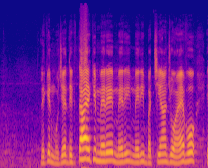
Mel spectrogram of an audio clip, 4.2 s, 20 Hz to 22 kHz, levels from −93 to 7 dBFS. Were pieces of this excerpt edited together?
no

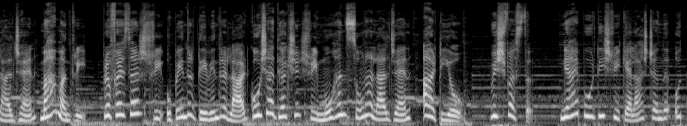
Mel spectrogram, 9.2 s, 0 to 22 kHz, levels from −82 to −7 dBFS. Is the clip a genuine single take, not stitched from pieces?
no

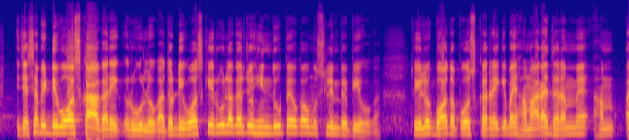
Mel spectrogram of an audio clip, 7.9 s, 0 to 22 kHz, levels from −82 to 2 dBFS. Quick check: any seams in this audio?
no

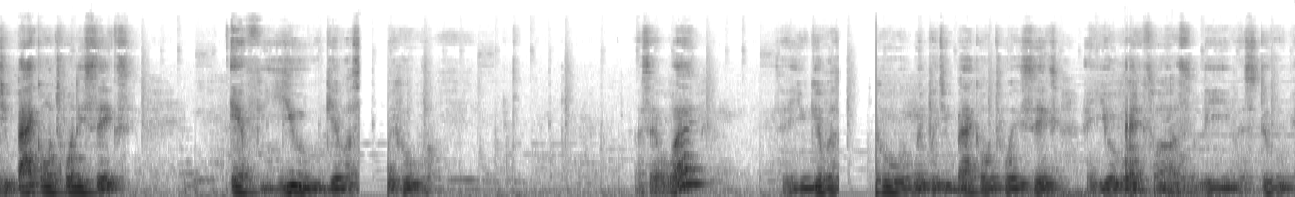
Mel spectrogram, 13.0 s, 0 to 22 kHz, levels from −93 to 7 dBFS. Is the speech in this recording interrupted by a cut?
yes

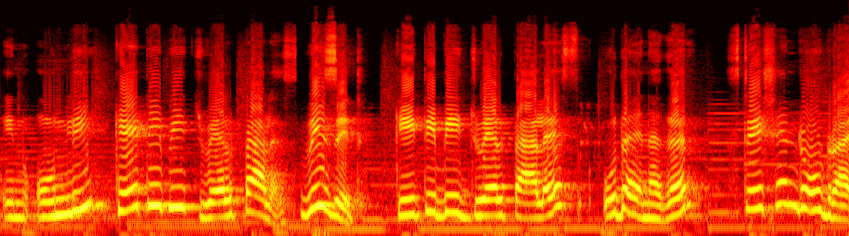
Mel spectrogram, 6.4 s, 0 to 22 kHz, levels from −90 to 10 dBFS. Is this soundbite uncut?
yes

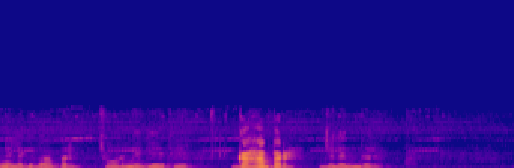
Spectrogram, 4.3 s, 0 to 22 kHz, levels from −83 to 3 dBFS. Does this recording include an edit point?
no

